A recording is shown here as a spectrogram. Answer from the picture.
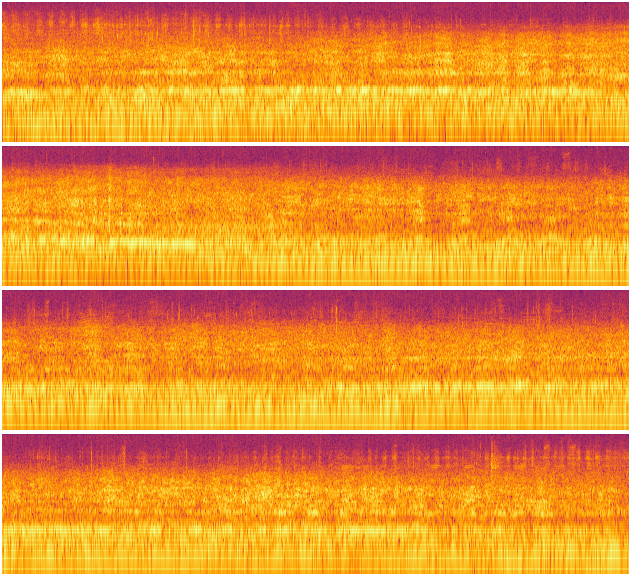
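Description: Unlimited hydroplane racing at speed: a steady engine drone, with a higher tone that rises and then falls away over the first ten seconds as the boat passes.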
